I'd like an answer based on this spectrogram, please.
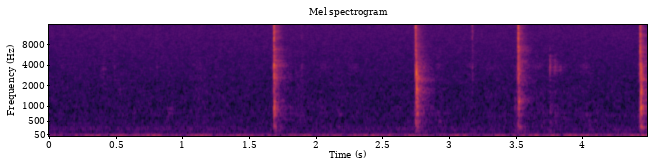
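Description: Four short, sharp plastic clicks about a second apart, starting a little under two seconds in, as fingers handle parts on the opened circuit board of a toy helicopter's radio remote control, where the on/off switch's solder points have come loose.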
